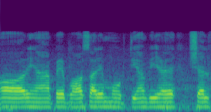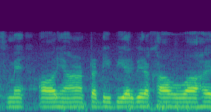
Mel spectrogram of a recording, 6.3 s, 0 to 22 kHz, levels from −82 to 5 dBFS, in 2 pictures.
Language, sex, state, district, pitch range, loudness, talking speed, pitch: Hindi, male, Odisha, Khordha, 130-135 Hz, -14 LUFS, 160 wpm, 135 Hz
